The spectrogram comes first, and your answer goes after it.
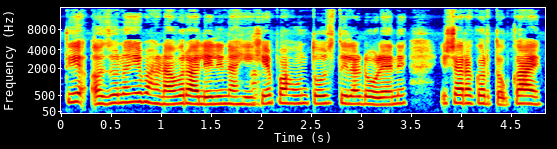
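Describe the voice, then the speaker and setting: A woman narrating a romance story aloud in a steady, even storytelling manner. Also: on the high side, normal speed, smooth, no room sound.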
